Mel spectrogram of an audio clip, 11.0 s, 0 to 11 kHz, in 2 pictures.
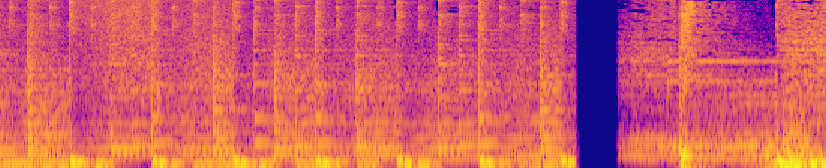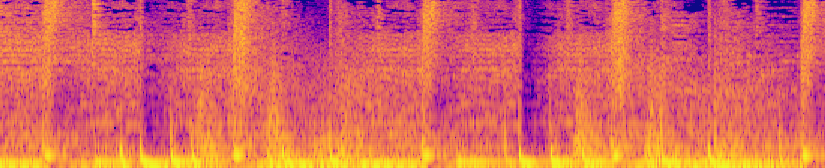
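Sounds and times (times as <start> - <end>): sliding deep bass notes: 5.2 - 10.8.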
